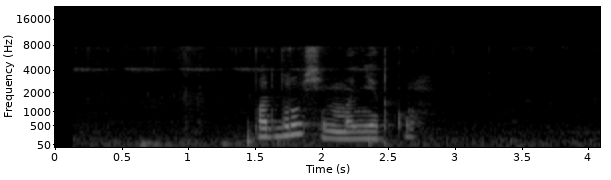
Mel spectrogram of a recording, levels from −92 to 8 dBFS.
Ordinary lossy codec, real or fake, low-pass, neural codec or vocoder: none; real; none; none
